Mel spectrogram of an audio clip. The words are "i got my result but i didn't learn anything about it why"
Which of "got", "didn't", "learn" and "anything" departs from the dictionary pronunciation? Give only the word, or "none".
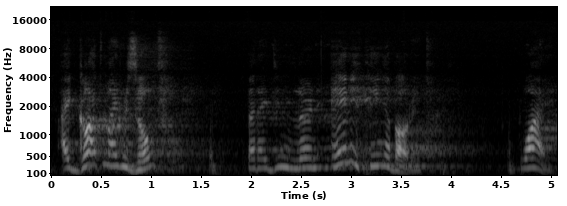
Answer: none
